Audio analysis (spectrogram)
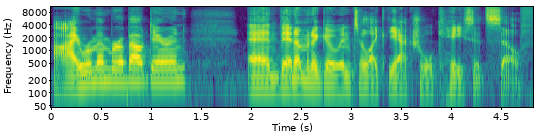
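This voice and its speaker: A man at a moderate pace with very wide pitch swings, on a very clean recording against a silent background. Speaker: true crime podcast host. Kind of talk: casual podcast narration. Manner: casual, filler-heavy.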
